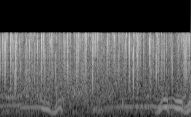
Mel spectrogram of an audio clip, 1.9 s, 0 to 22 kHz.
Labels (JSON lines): {"label": "biophony, cascading saw", "recorder": "SoundTrap 600 or HydroMoth"}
